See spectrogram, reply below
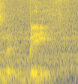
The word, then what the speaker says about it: Macbeth: He's putting my little bugbear about Macbeth, which is that it's definitely pronounced Macbeth. Because it rhymes with Heath like 10 times during the play.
